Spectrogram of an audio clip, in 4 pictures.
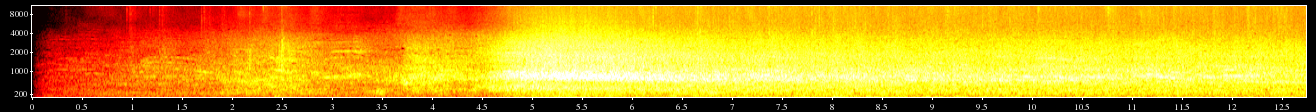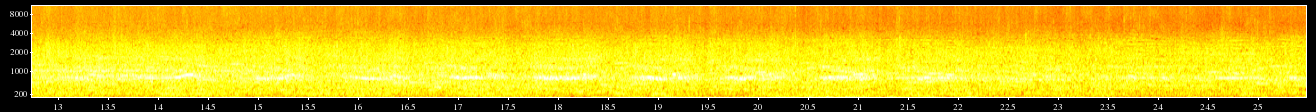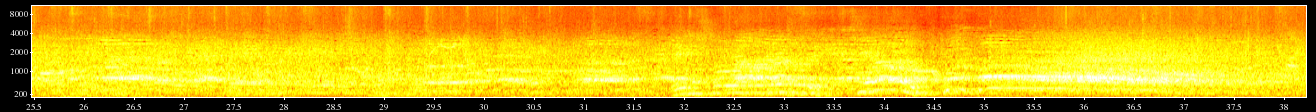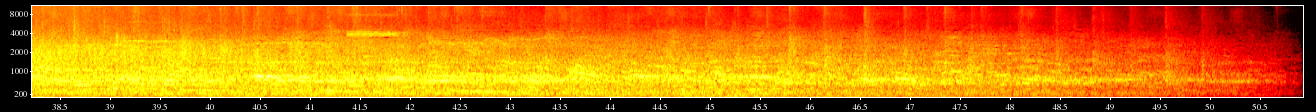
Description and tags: Football-crowd-GOAL
I needed small stadium sound effects for a play about the local football club, Brentford FC. The club, very graciously, gave me free access around the ground to home matches early in the season 2006/7. Unfortunately, Brentford found it very difficult to score goals. This is one of the two they managed whilst I was recording.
